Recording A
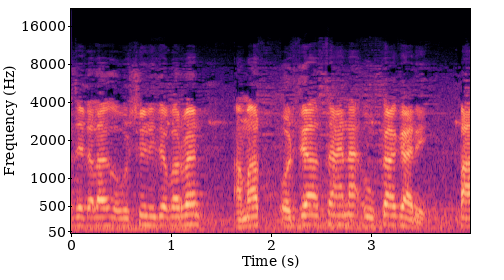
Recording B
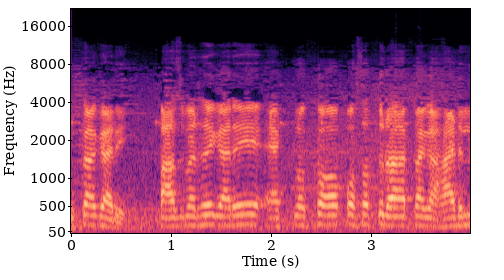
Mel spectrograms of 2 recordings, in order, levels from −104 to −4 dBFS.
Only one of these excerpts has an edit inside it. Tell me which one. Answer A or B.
A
